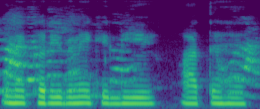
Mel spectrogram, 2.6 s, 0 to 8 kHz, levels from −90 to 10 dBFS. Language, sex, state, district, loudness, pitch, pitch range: Hindi, female, Rajasthan, Jaipur, -17 LUFS, 165 Hz, 160-170 Hz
